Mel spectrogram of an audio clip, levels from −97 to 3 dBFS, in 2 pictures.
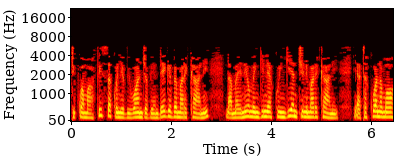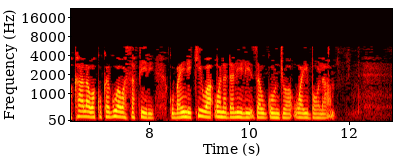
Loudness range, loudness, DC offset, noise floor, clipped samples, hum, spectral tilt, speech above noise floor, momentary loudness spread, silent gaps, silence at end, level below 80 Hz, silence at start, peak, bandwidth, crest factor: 2 LU; -27 LUFS; under 0.1%; -62 dBFS; under 0.1%; none; -7 dB/octave; 35 dB; 8 LU; none; 1.15 s; -74 dBFS; 0 s; -8 dBFS; 5.8 kHz; 18 dB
